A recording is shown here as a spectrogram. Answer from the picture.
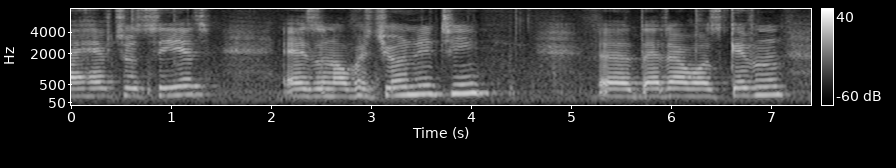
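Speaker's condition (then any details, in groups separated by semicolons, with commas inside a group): Brain injury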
